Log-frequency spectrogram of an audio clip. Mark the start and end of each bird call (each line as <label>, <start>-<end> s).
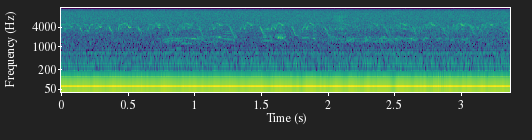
Hawaii Amakihi (Chlorodrepanis virens), 0.0-2.0 s
Erckel's Francolin (Pternistis erckelii), 0.7-3.0 s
